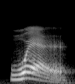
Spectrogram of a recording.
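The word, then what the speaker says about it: where: হু মানে কে, ওয়্যার উচ্চারণটা হয় আর না, উচ্চারণটা ওয়্যার, এইচ এর সাউন্ডটা হয় না, ওকে, এইচ এর সাউন্ড হয় না এখানে।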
